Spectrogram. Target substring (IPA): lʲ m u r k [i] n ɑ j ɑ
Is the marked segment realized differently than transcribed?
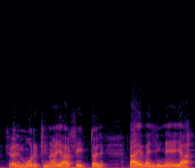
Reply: no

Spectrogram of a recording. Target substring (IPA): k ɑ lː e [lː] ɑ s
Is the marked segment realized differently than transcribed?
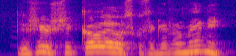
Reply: yes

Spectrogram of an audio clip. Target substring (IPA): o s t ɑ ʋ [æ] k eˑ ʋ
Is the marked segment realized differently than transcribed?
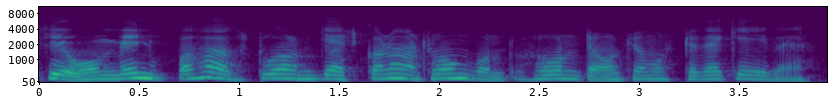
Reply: no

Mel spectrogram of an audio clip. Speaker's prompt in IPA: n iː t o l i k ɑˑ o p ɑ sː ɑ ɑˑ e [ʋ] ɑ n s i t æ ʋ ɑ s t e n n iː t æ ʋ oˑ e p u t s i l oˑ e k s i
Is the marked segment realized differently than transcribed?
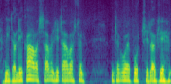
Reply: no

